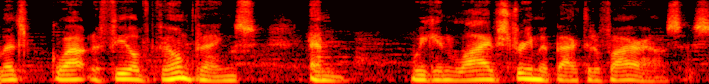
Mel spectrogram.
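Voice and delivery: plain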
